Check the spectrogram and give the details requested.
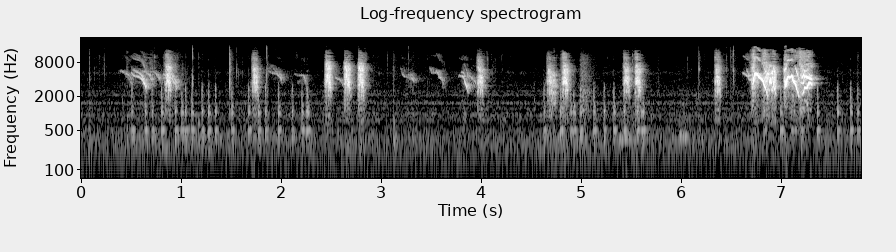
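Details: Eurasian tree sparrow on September 12: bursts of high chattering chirps, often in quick pairs or clusters, ending in a dense tangled twitter, over faint rapid ticking.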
